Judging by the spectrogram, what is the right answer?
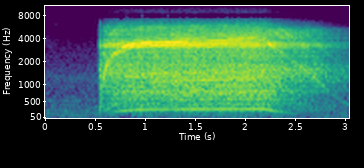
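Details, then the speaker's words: Power tool gearbox for a utility trailer build, after greasing: it spins up to a steady, even high whine and winds down smoothly, with none of the gear grinding heard before the grease was added. "Wow, I could hear the before I would hear the gears kind of grinding together a little bit. Now I got the grease in here,"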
